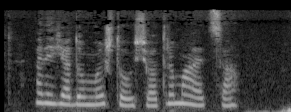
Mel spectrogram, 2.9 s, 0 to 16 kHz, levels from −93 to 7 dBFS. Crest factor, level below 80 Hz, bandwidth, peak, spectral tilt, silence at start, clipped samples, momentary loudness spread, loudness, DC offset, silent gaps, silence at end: 20 dB; -58 dBFS; 12 kHz; -8 dBFS; -2 dB/octave; 0.35 s; under 0.1%; 12 LU; -26 LUFS; under 0.1%; none; 0 s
